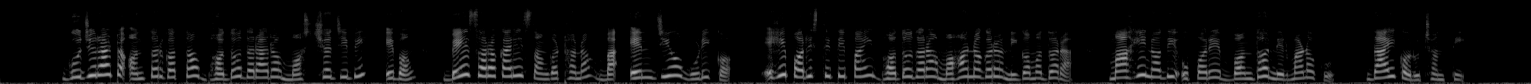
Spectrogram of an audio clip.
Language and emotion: Odia, neutral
